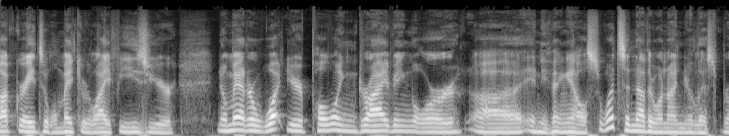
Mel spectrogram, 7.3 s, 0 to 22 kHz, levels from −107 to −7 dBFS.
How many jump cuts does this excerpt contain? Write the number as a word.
zero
